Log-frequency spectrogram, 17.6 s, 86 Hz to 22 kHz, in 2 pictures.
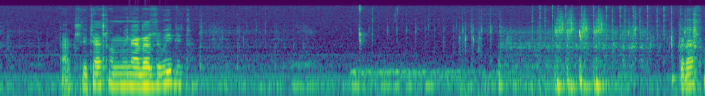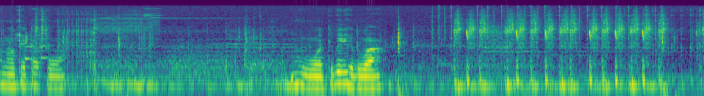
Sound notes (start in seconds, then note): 9.0 phone beeps; 14.4 shots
